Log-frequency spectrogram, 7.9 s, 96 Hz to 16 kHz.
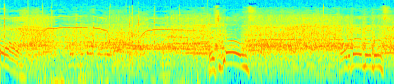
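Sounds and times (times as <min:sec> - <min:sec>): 
whistles from concert crowd: 0:00.0 - 0:03.5
large concert crowd cheering: 0:00.0 - 0:07.8
steady applause: 0:00.0 - 0:07.8
speech: 0:04.2 - 0:05.1.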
